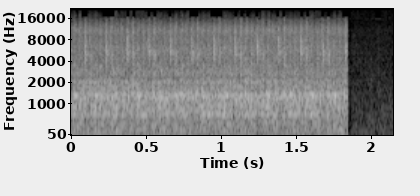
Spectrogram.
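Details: Mitsubishi Space Star 1.6, 4G18 engine at idle with slight misfire: quick, even light tapping, about seven to eight a second, under the valve cover, first suspected hydraulic lifters or rockers; found to be a worn camshaft with pitted, spalled roller.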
